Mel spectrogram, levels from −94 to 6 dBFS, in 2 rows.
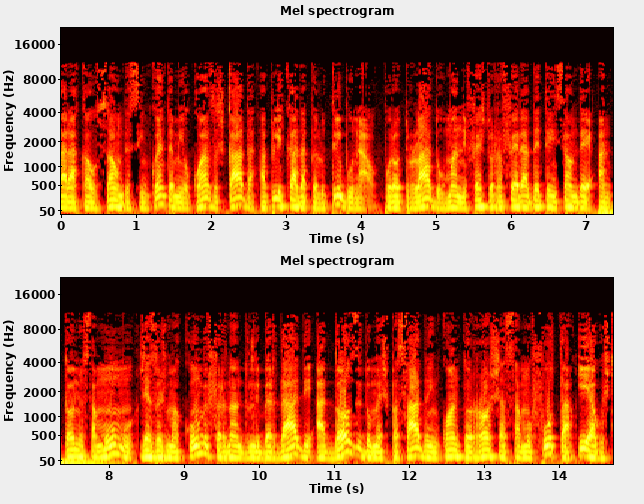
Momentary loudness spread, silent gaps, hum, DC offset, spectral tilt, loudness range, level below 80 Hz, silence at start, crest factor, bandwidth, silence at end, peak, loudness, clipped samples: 6 LU; none; none; under 0.1%; -7 dB/octave; 3 LU; -32 dBFS; 0 s; 12 dB; 11.5 kHz; 0 s; -2 dBFS; -17 LUFS; under 0.1%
